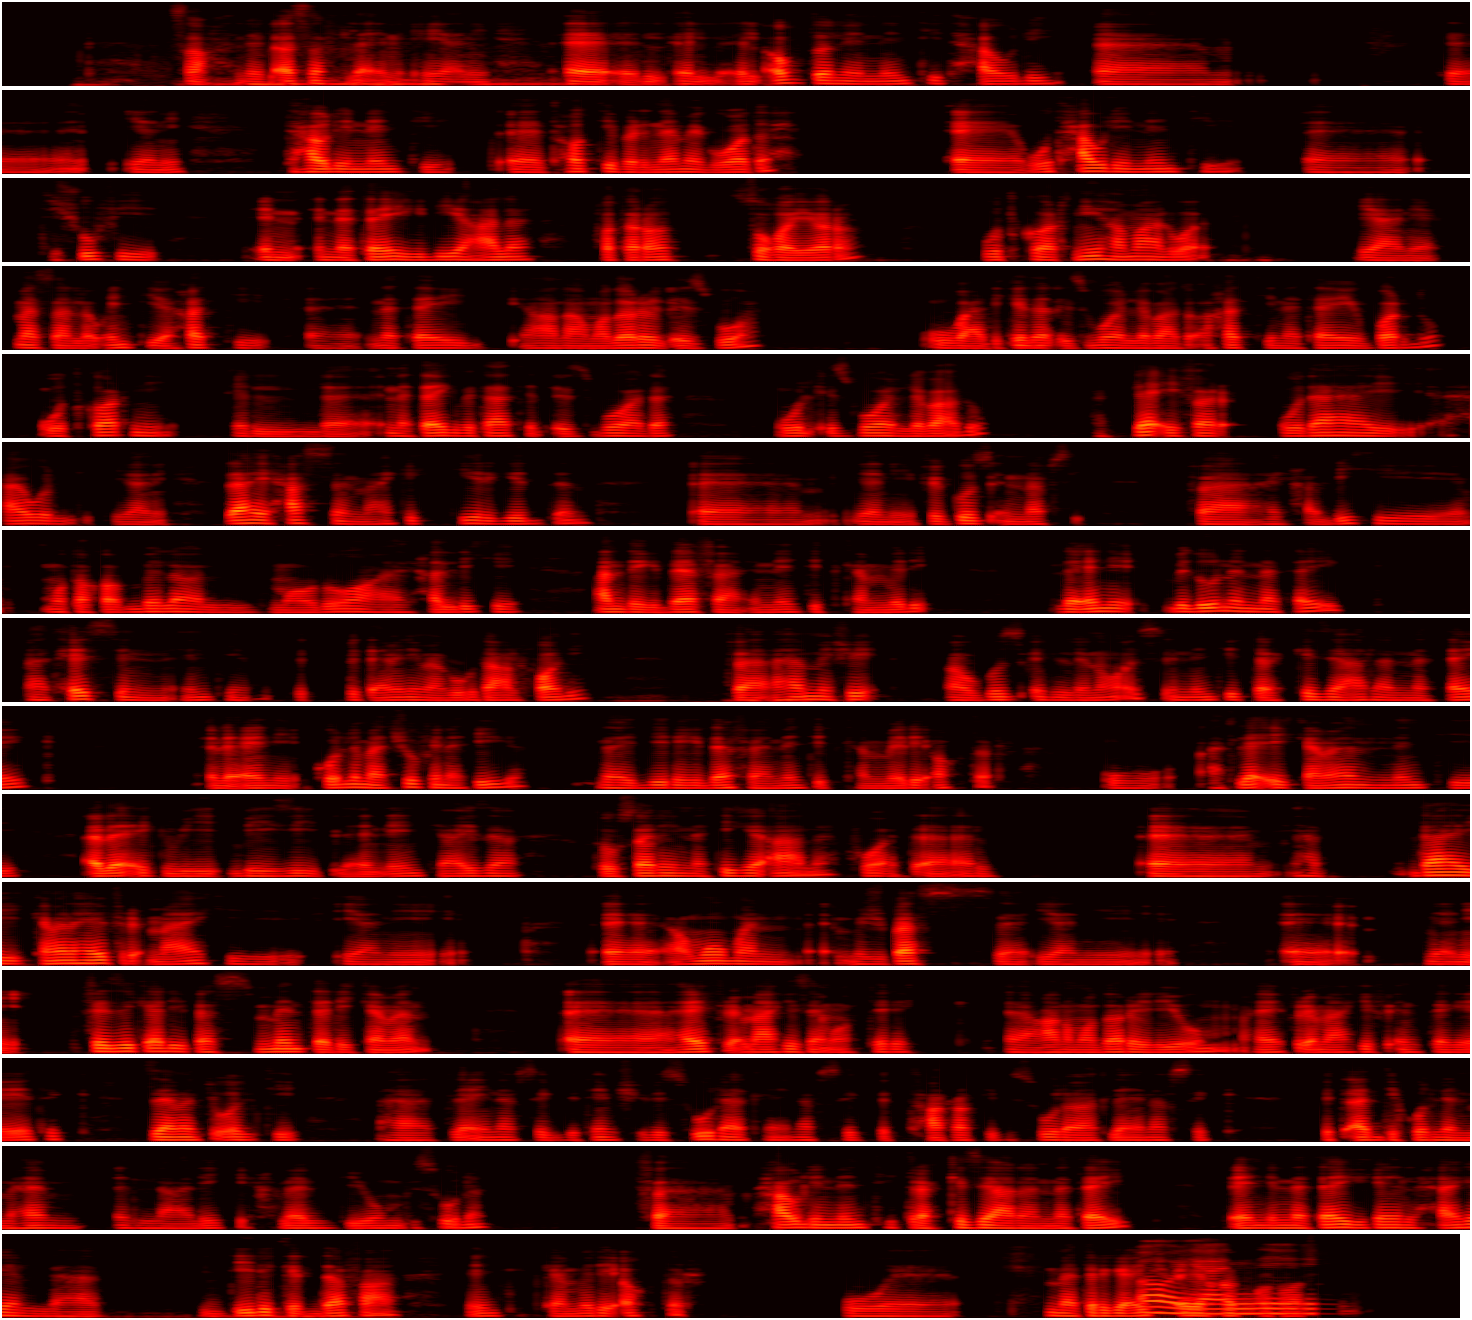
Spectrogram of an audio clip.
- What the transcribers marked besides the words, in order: other noise; tapping; in English: "Physically"; in English: "Mentally"
- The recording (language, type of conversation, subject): Arabic, advice, إزاي أتعامل مع إحباطي من قلة نتائج التمرين رغم المجهود؟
